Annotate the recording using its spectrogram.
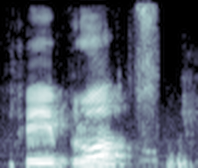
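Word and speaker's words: Februar: हैं यानुआ ठीक है इसको फेब्रुआ ये इसको ई को ए कहते हैं अकॉर्डिंग टू जर्मन फेब्रुआ ये देखो क्वेश्चन प्रोनाउंस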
